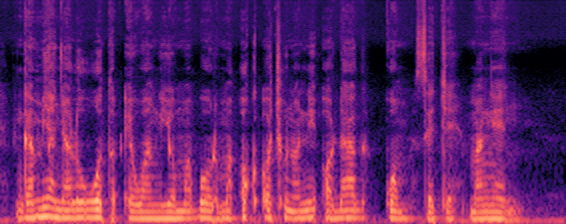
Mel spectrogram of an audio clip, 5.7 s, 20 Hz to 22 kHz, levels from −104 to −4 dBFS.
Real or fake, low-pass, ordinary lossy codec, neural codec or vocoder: fake; none; none; vocoder, 44.1 kHz, 128 mel bands every 256 samples, BigVGAN v2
